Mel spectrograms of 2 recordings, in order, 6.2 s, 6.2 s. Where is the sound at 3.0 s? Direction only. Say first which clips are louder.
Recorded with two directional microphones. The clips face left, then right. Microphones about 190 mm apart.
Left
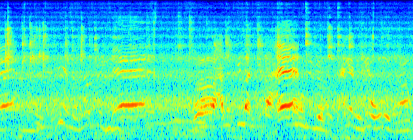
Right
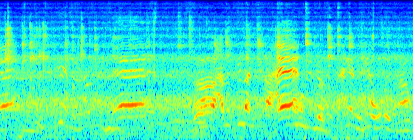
Left 2 dB; 15° left (ahead or behind).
